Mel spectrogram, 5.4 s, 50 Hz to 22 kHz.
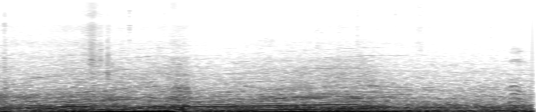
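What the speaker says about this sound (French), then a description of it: "Alors Flo, au volant de ce Trackhawk" A 2020 Jeep Trackhawk with a 707 hp V8 heard from inside while driving, giving a continuous deep rumble that rises and falls slightly under a faint cabin hum.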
